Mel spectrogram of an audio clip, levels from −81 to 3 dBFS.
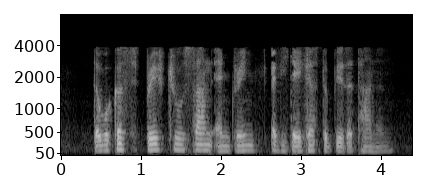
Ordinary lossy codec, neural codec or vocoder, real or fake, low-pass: AAC, 16 kbps; codec, 16 kHz, about 1 kbps, DyCAST, with the encoder's durations; fake; 7.2 kHz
